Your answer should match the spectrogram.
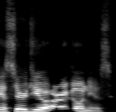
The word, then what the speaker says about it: Sergio Aragonés: He looks like a Sergio Aragonés. – He does. – Did I say his name right? – Yes. – Yeah.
